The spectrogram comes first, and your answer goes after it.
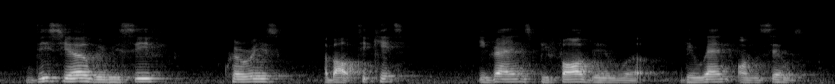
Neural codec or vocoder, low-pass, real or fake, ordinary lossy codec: codec, 24 kHz, 3.1 kbps, DualCodec; 7.2 kHz; fake; none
